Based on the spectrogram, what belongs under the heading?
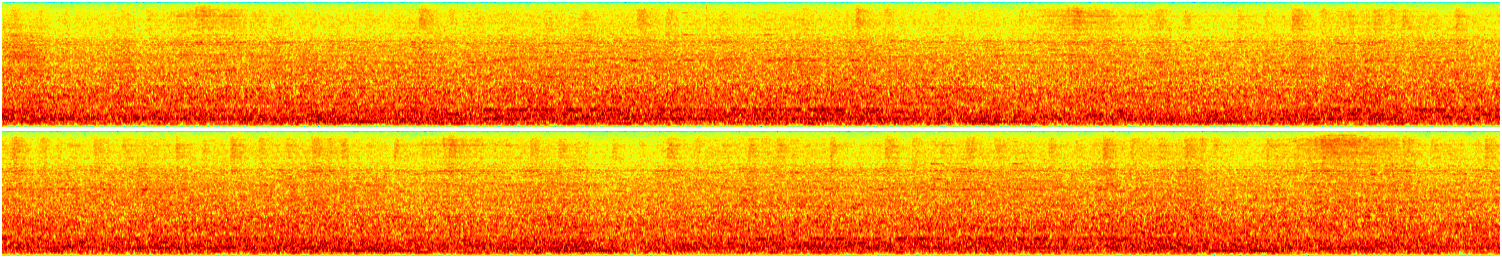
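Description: Steady rumble of a train running on rails, with low hums that come and go.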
